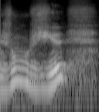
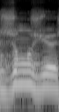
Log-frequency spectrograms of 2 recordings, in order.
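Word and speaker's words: Jongieux: Éric Carrel, bonjour, vous êtes vigneron à Jongieu, je prononce bien? Tout à fait, à Jongieu.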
